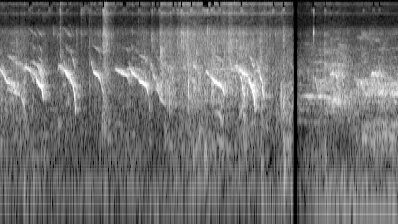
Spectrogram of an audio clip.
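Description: Several chickens cluck and chirp close by in short, falling calls, a busy overlapping chatter with a brief break near the end.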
